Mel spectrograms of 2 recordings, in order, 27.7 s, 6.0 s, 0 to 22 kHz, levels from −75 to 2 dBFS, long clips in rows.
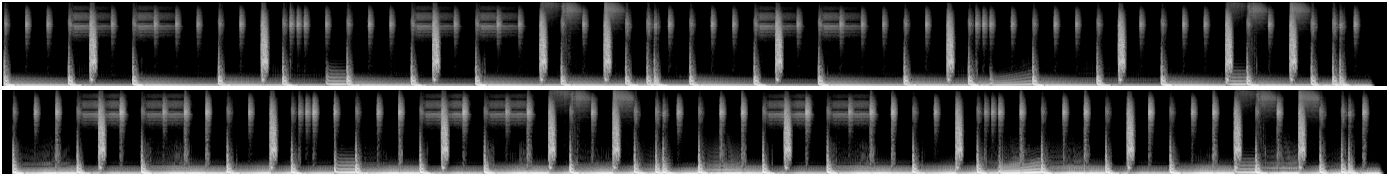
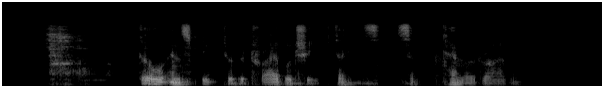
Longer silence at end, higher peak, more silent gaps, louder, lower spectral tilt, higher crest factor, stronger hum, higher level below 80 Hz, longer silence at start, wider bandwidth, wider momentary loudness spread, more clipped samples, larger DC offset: second, 0.05 s vs 0.85 s; first, 0 dBFS vs -20 dBFS; first, 13.78-13.95 s vs none; first, -12 LUFS vs -40 LUFS; about the same, -3.5 dB/octave vs -4 dB/octave; second, 8 dB vs 22 dB; neither; first, -10 dBFS vs -66 dBFS; second, 0 s vs 0.45 s; first, over 20 kHz vs 8 kHz; second, 8 LU vs 17 LU; neither; neither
